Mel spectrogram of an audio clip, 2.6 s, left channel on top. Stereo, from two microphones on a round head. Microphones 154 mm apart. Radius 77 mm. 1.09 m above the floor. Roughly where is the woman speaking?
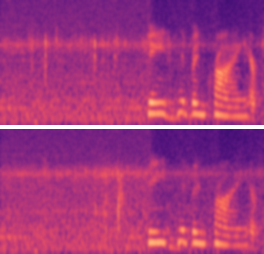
Left.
